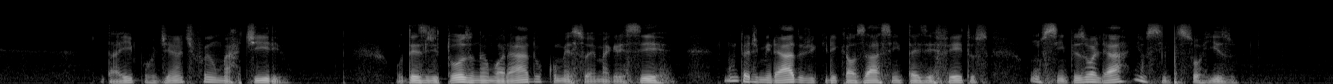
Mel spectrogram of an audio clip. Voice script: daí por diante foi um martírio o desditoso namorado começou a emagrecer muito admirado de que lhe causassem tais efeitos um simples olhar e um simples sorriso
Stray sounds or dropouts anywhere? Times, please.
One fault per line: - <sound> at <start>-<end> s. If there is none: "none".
none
